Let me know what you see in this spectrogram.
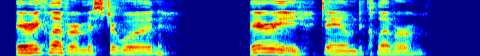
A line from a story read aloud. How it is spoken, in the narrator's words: I picked it up wearily and said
